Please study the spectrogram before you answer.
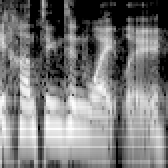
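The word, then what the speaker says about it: Huntington-Whiteley: Rosie Huntington Whiteley.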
